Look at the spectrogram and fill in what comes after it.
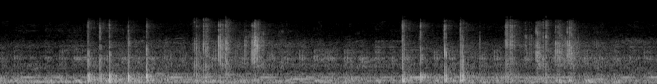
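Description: Aerial fireworks crackling and popping in quick clusters, about four volleys of sharp cracks a second or so apart.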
